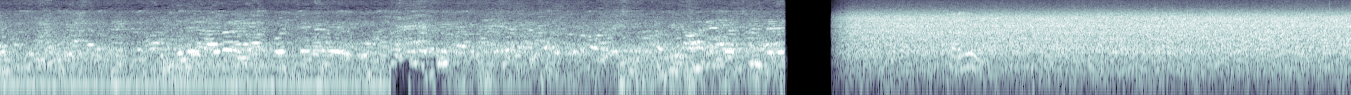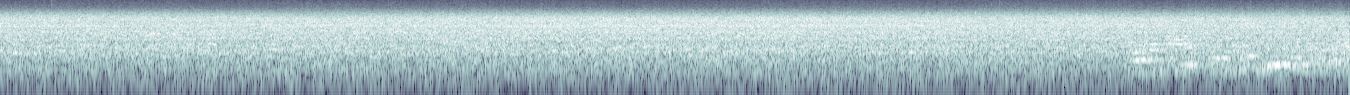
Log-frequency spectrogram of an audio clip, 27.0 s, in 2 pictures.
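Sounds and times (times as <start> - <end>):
heavy rain pouring: 8.4 - 27.0.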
